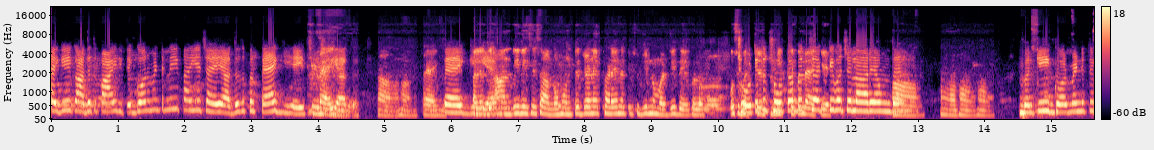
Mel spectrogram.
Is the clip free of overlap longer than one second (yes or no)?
no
